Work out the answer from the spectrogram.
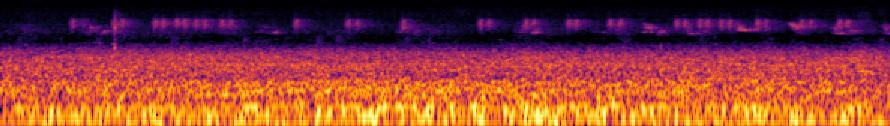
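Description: House martin twittering at its mud nest: a steady run of short, high chirps, several a second, over a low background rumble.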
